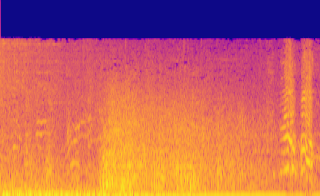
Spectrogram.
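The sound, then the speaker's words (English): A loud, rumbling explosion of detonated charges bursts out about a second in, then rolls on as a heavy, crackling roar that slowly fades. A brief voice cuts in near the end. “Blow the charges!”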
